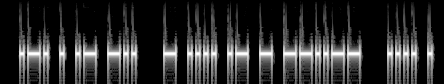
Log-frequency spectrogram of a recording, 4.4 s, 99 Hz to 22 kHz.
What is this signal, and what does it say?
Morse code, heard as a keyed tone, about 30 wpm, 700 Hz. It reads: READ THAT, HE
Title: Sentences from Top 200 Words and Abbreviations 30wpm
